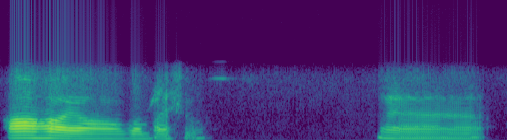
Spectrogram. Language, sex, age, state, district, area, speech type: Assamese, male, 30-45, Assam, Golaghat, urban, conversation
